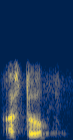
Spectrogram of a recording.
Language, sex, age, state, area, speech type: Sanskrit, male, 18-30, Rajasthan, urban, conversation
